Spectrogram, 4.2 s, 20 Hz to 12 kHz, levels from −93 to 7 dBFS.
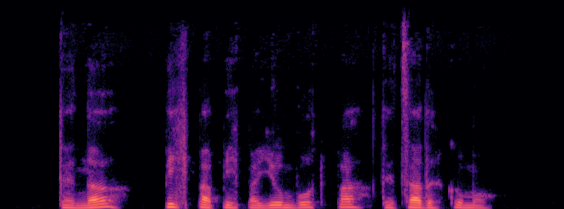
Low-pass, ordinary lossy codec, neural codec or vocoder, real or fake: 10.8 kHz; Opus, 32 kbps; none; real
